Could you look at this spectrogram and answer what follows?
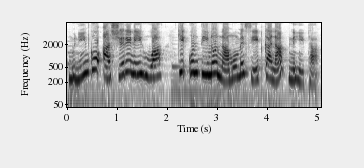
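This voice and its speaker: A woman narrating a scripted folk tale as a storyteller, in an expressive, measured way. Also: high voice, faint music behind.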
